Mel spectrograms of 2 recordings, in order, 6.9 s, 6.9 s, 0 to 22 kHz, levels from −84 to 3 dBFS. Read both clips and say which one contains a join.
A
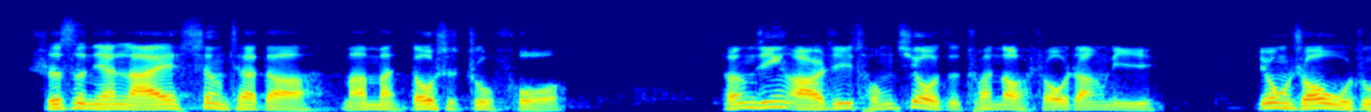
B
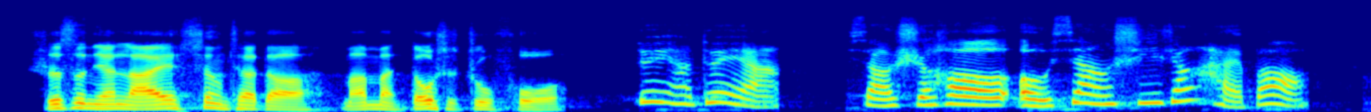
B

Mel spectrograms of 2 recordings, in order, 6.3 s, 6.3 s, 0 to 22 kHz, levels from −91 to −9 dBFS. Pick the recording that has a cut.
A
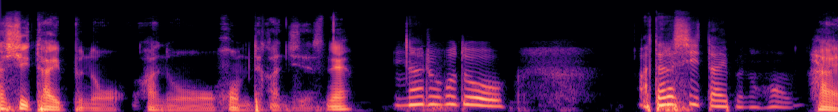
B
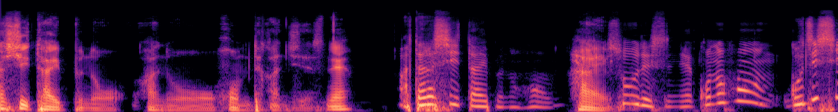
B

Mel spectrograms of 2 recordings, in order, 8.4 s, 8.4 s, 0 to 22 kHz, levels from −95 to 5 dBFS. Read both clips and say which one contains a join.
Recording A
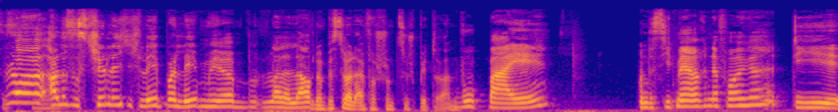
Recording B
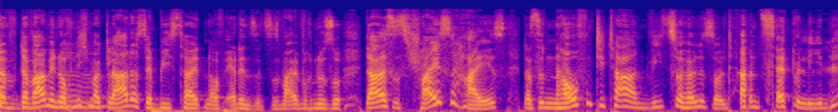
A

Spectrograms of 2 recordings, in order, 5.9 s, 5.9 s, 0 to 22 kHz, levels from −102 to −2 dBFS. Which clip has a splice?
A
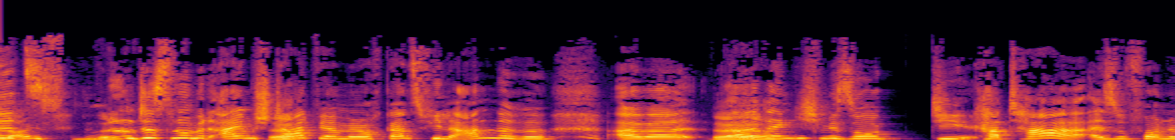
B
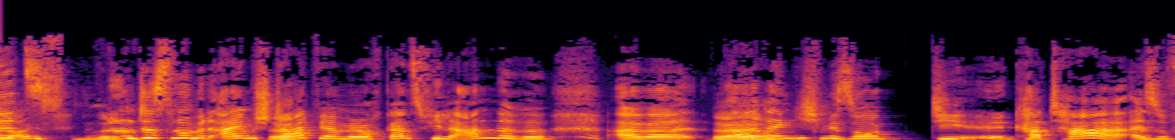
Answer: A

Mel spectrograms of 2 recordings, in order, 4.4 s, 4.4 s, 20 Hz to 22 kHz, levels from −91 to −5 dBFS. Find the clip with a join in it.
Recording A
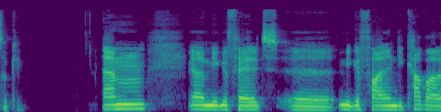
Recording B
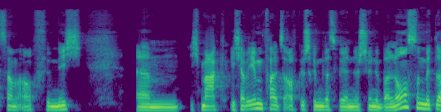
A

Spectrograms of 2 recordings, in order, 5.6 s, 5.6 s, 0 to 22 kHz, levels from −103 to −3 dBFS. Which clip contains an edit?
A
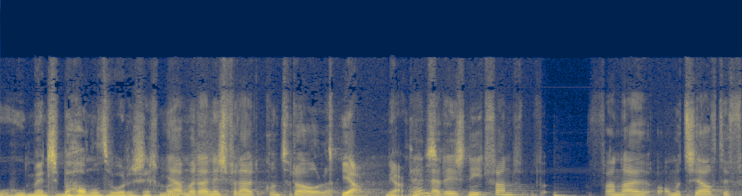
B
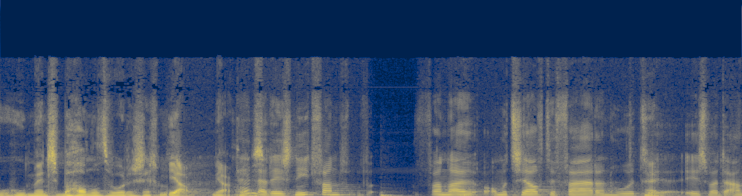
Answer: B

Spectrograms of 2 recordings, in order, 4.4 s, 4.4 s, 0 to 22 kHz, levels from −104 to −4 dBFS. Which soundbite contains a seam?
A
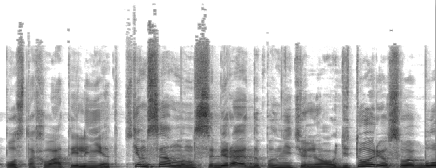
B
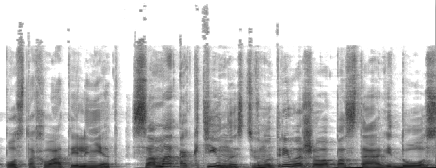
A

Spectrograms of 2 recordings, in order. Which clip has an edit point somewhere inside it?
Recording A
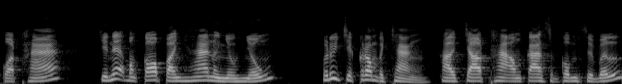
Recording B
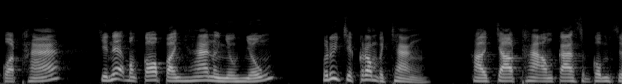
A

